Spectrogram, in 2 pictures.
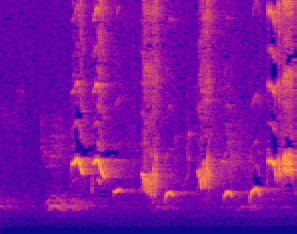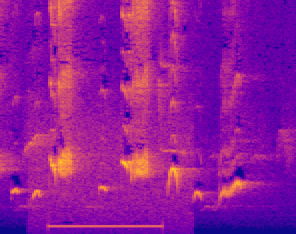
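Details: Japanese white-eye giving complex summer song in mid-July, recorded at close range, a quick, high, tumbling run of thin chirps and twitters with notes crowding together; other birds faintly in the distance, a steady low hum briefly midway.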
